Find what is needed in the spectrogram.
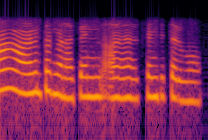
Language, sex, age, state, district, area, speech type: Tamil, female, 18-30, Tamil Nadu, Tiruvarur, rural, conversation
